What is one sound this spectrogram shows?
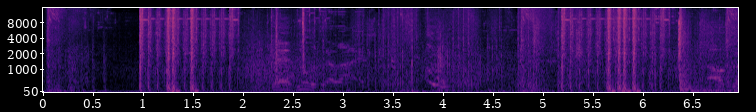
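Gunfire rattles in short, loud bursts.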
